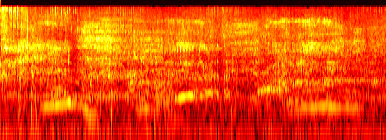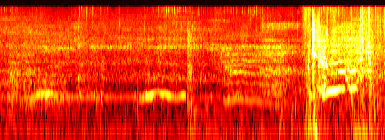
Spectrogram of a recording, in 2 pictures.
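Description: Zombies groan and snarl nearby.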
